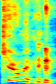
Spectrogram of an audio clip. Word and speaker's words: cumin: It's pronounced cumin.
